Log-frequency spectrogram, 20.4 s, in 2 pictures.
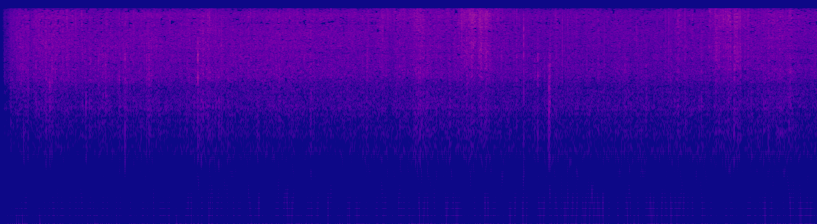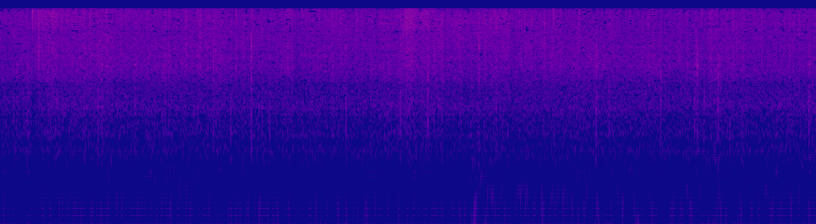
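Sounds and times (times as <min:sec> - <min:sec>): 
raw chicken breast sizzling in hot oil in a fry pan: 0:00.0 - 0:20.4.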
